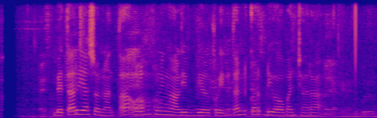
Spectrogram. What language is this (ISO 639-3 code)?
sun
